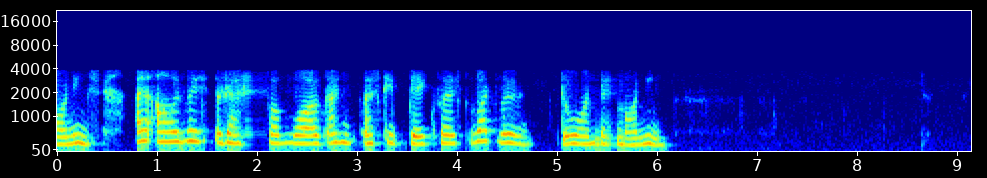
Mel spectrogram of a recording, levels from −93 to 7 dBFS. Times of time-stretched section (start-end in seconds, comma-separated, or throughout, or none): none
